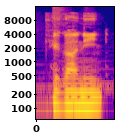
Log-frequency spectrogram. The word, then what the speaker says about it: 怪我人: 개간인 부상자입니다. 개간인 또 사람인자의 발음에 주의해 주십시오.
